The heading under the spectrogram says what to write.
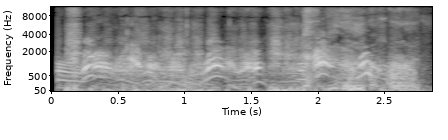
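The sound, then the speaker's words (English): Several fenced-in dogs yip, bark and whimper, their high whining cries overlapping in quick succession throughout, with a noisy, busy background beneath the steady chorus. “Okay, guys, now that we got that out of the way, should we begin our weekly dog meeting?”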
